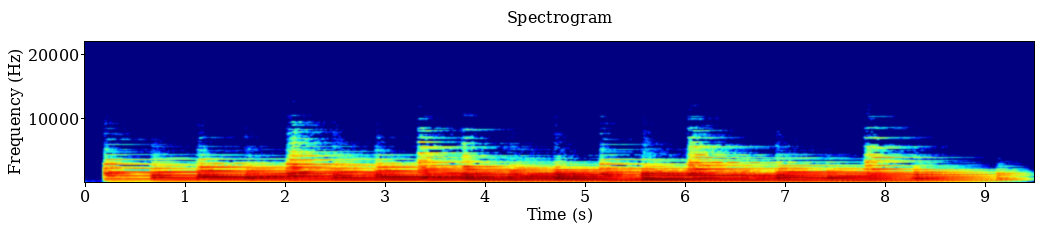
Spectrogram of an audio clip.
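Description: Bells ringing a run of notes, a new strike about every half second, each note ringing on under the next; the ringing fades out near the end.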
